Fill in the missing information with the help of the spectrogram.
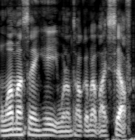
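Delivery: ordinary delivery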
